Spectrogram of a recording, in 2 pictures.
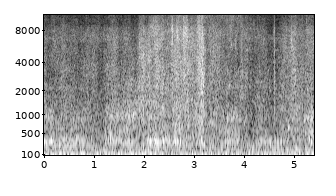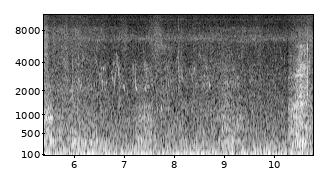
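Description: Faint outdoor ambience with soft rustling from movement and handling on a grassy bank, a little stronger two to three seconds in, and a few light clicks around the middle.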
